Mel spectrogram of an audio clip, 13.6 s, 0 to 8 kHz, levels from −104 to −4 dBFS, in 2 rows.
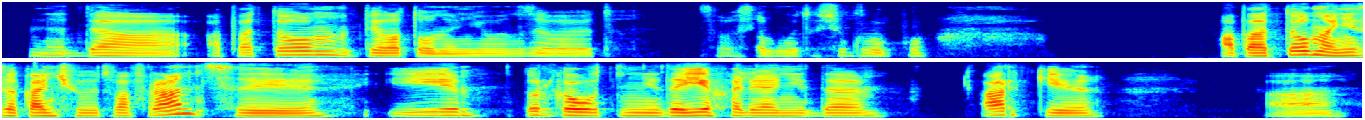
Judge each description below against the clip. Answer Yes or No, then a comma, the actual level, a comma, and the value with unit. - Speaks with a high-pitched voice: No, medium, 150 Hz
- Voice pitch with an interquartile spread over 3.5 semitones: No, average, 2.7 semitones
